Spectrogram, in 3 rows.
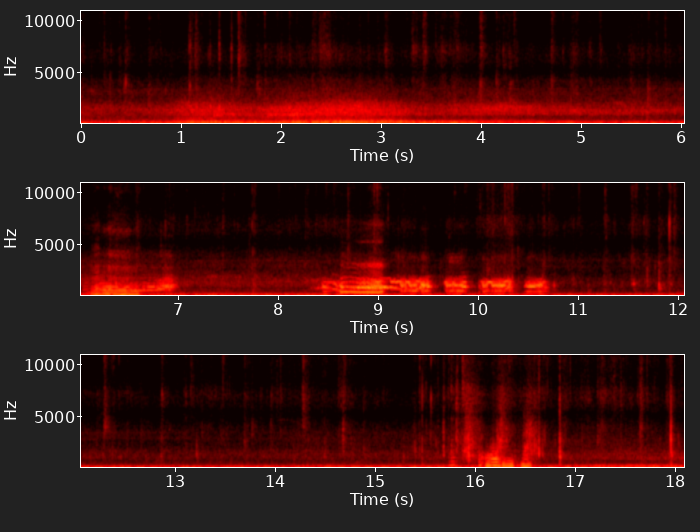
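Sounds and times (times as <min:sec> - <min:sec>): hens clucking: 0:06.0 - 0:07.1, 0:08.3 - 0:10.8, 0:15.7 - 0:16.8.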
